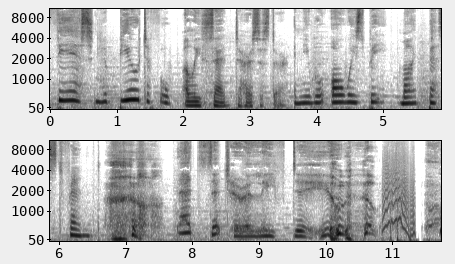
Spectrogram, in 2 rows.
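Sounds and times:
speech: 0.1 - 10.8
voice imitating a bear coughing up a crystal ball: 6.7 - 7.5, 10.0 - 10.8, 11.5 - 11.7.

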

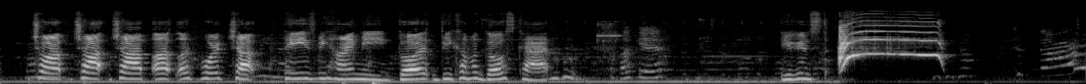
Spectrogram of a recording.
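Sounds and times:
speech: 0.3 - 6.8, 7.8 - 8.5
child screaming: 8.4 - 9.5.

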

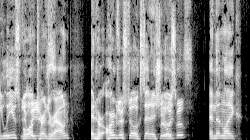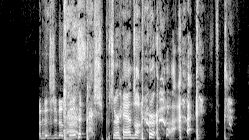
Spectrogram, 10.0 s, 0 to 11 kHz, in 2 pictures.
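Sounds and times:
speech: 0.0 - 4.9, 5.8 - 9.1
raspy dry coughs from a dry throat: 6.2 - 7.0, 7.8 - 9.9
person laughing: 7.9 - 9.0.

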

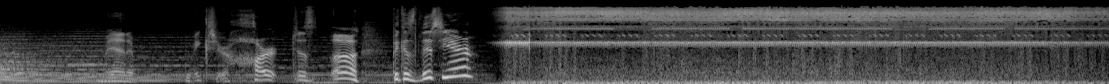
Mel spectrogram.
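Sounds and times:
speech: 1.1 - 5.3
crickets chirping: 4.9 - 11.0.

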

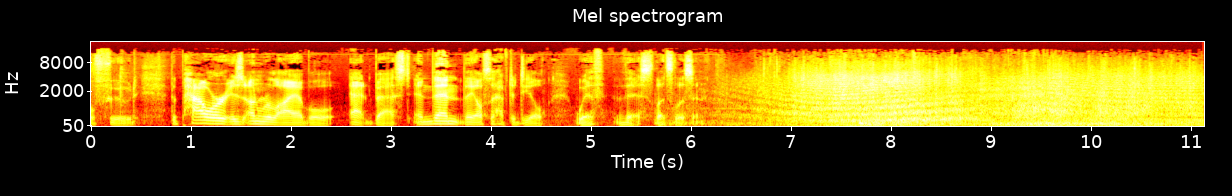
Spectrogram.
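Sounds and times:
speech: 0.0 - 8.0
Russian warplanes flying overhead with rumbling jet roar: 5.7 - 11.1.

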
